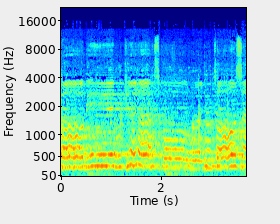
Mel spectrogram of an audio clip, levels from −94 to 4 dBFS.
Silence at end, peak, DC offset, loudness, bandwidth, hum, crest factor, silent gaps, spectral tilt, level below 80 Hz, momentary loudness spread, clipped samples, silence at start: 0 s; -8 dBFS; 0.2%; -22 LUFS; 13.5 kHz; none; 12 dB; none; -4 dB/octave; -52 dBFS; 5 LU; under 0.1%; 0 s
